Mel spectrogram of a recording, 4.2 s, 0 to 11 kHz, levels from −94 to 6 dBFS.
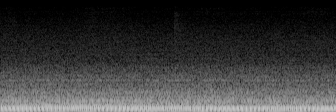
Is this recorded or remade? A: recorded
